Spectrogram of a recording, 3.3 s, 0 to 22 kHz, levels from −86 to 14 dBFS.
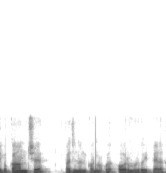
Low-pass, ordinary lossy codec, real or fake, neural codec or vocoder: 7.2 kHz; none; fake; codec, 24 kHz, 0.9 kbps, WavTokenizer, medium speech release version 1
